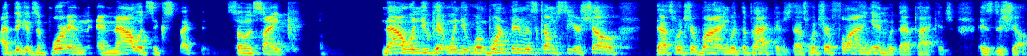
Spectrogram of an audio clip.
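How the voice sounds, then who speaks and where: Fairly even intonation in a man's bright, sharp tone. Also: fairly quick pace. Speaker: rapper. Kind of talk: interview. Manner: casual, repetitive fillers.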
